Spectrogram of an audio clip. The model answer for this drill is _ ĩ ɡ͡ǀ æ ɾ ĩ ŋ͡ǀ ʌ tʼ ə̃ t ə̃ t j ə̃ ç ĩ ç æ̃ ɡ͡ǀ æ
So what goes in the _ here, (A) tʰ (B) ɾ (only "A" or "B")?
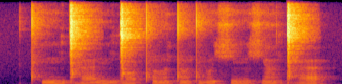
A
